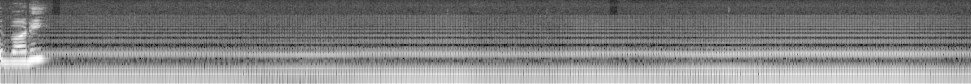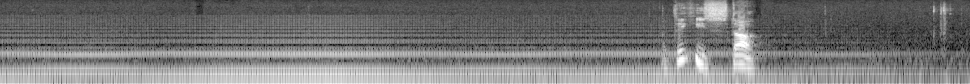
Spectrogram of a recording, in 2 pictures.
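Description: A handheld radio gives off a steady, droning electronic hum.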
